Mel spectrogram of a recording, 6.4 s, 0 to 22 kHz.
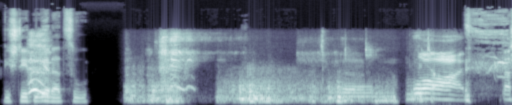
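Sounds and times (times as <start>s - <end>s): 
speech: 0.0s - 6.3s
deep rolling rumble of thunder: 1.6s - 5.8s
laughter: 2.0s - 2.8s, 4.5s - 6.3s.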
